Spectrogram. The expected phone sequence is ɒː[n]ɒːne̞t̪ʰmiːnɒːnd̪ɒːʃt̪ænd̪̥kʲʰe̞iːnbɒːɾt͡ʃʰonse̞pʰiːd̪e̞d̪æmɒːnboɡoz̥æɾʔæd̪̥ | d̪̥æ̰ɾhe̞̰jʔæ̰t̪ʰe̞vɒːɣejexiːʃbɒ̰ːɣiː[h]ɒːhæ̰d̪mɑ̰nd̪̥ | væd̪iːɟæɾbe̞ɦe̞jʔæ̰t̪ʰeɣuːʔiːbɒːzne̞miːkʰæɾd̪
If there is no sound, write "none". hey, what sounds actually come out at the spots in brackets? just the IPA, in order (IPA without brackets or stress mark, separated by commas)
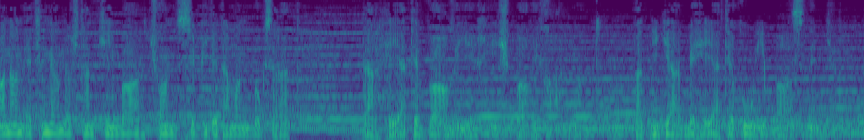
n, x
